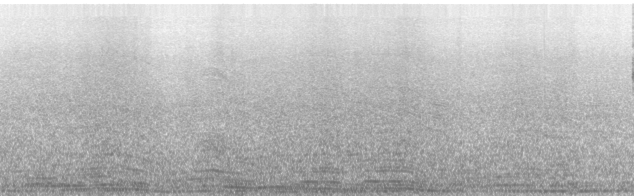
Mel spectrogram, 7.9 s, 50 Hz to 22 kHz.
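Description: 360 non-wing sprint car engines lapping the Eldora dirt oval in iRacing, several engines droning and warbling in overlapping pitch sweeps, steady and somewhat distant without talk.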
